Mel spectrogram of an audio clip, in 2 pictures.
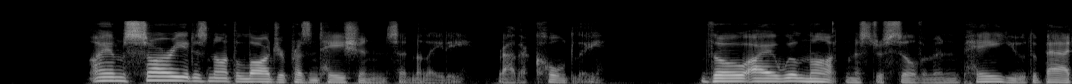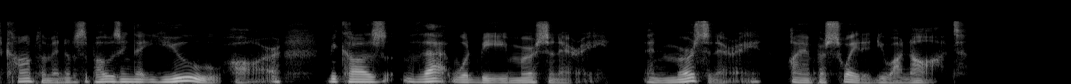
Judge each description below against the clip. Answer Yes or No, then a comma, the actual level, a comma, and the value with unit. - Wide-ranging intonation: Yes, wide, 6.5 semitones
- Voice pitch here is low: Yes, low, 110 Hz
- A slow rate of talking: Yes, slow, 120 wpm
